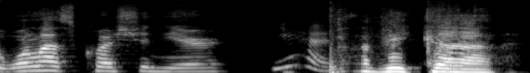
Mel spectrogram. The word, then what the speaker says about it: Bhaavika: Bhavika Gaddam. Did I say it right? Yeah, yeah. Bhavika Gaddam.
